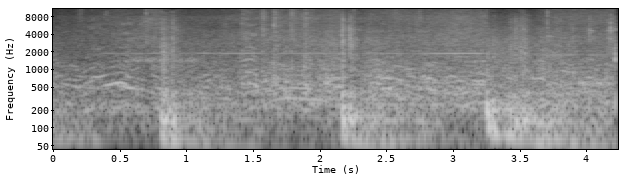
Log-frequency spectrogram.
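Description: Three deep bass drum beats about a second apart, each with a short ringing tail, over crowd chatter, just after the procession band stops playing.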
